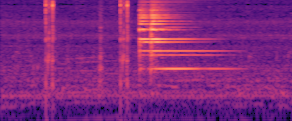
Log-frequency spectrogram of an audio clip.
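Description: Subscribe-button animation sound effect: two pairs of quick clicks, then a notification bell chime that rings and fades over about a second and a half.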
